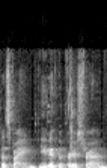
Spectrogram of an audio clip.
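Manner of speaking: ordinary delivery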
